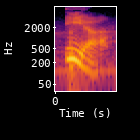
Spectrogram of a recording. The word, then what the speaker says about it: Ia: When the vibrations of vocal cords still required to convey our thoughts and intentions, Ia, I believe, was the pronunciation used when referring to our people.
